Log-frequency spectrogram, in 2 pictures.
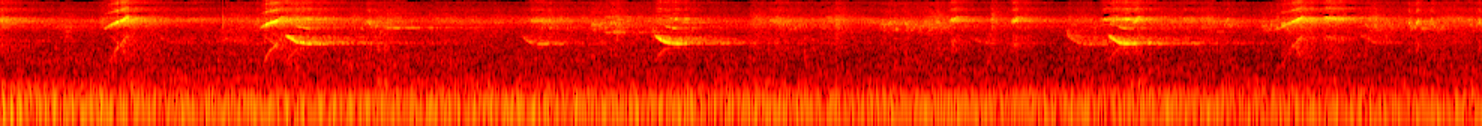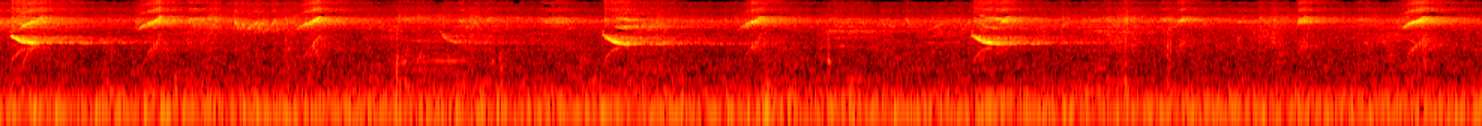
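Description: A bird calling with short, high chirps that fall in pitch, repeated roughly once a second with occasional pauses, over a steady low rumble of outdoor background noise.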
